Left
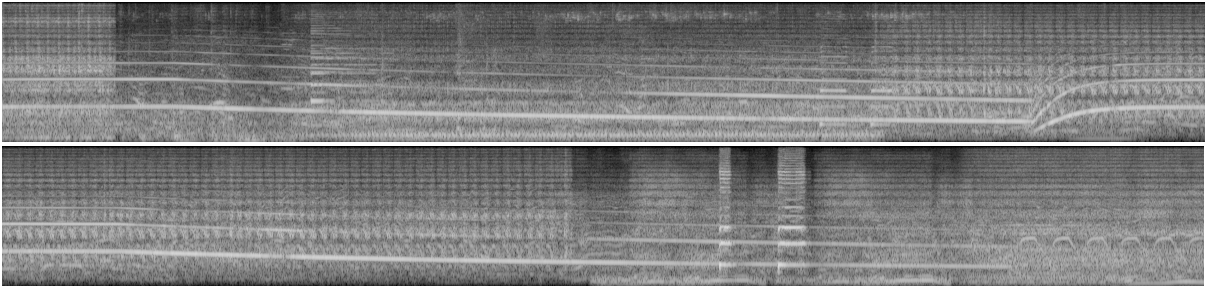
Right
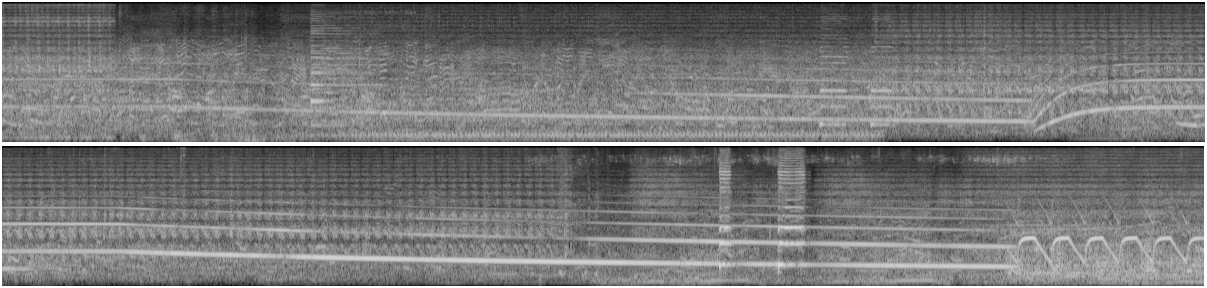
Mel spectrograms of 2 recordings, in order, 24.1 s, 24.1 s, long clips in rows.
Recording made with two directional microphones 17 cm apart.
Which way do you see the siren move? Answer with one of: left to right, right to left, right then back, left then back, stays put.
left to right.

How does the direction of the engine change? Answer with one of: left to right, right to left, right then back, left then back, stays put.
stays put.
